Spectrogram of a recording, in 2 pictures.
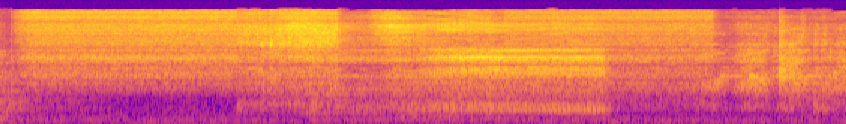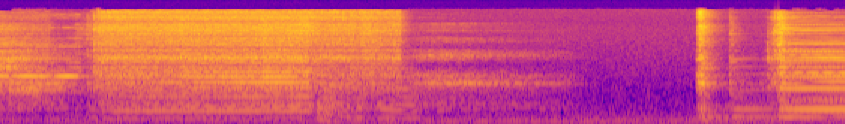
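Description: Television static hiss from the music video's intro, a steady noise with faint tones in it, fading out over the last two seconds. An acoustic guitar starts strumming right at the end.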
